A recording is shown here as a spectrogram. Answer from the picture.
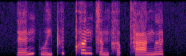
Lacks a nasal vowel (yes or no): yes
